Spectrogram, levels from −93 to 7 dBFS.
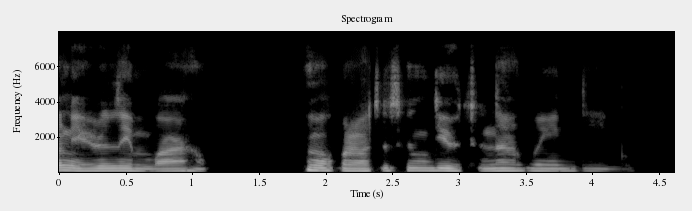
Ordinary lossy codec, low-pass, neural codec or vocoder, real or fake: none; 7.2 kHz; codec, 16 kHz, 4 kbps, X-Codec, HuBERT features, trained on balanced general audio; fake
